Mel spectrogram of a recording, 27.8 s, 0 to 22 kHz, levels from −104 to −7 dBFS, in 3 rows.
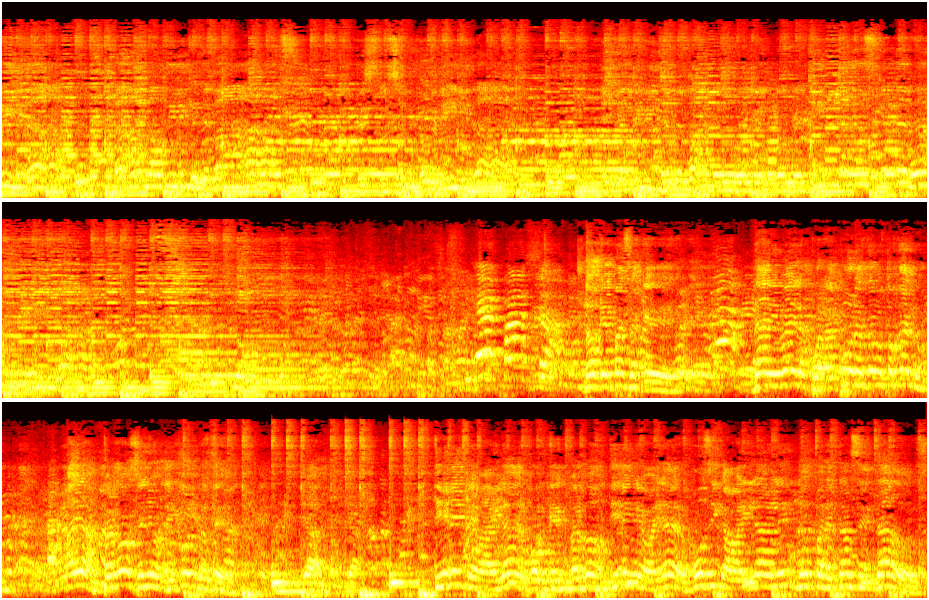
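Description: Nothing stood out as a technical fault on listening through the audio.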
